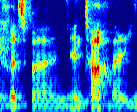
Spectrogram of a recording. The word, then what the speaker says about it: chutzpah: Is it chutzpah? No, it's not a ch like chai, like chai tea. It's not a hard K like character or chaos. It's ch, as if you got a chicken bone caught in your throat.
